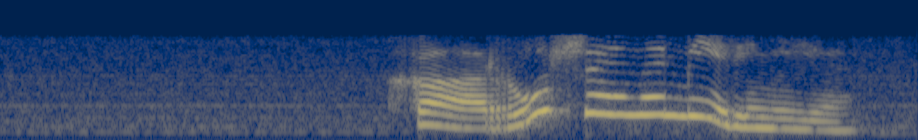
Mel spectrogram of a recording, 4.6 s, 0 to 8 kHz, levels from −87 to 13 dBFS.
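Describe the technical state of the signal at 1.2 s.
At 1.2 s the speech is intact, with no fault at that moment, just the steady narrowband character of the AMR mobile codec, which passes nothing above about 3.8 kHz.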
